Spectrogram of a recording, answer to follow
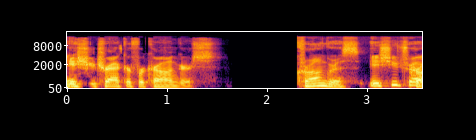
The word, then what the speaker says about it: crong-gress: I got a crong-gress. I had to put a hyphen in it to make sure people pronounce it right.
